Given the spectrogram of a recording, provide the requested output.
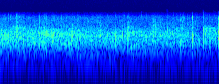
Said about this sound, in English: Now that's a halfway decent golf clap. Hopefully you'll do a little better on this one.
